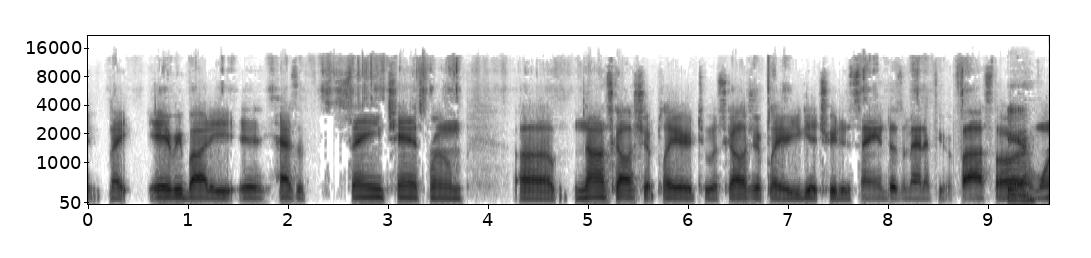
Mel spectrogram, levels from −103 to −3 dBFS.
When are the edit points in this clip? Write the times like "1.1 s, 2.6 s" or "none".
none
